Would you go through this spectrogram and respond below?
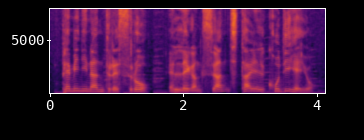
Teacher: a typical case where F sound is replaced to P sound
